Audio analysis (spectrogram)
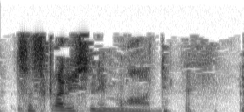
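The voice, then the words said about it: Weak put-on Scottish accent. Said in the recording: “that's about as good as I get at my Scottish impression there. Halfway through my impressions, they all somehow end up sounding German.”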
